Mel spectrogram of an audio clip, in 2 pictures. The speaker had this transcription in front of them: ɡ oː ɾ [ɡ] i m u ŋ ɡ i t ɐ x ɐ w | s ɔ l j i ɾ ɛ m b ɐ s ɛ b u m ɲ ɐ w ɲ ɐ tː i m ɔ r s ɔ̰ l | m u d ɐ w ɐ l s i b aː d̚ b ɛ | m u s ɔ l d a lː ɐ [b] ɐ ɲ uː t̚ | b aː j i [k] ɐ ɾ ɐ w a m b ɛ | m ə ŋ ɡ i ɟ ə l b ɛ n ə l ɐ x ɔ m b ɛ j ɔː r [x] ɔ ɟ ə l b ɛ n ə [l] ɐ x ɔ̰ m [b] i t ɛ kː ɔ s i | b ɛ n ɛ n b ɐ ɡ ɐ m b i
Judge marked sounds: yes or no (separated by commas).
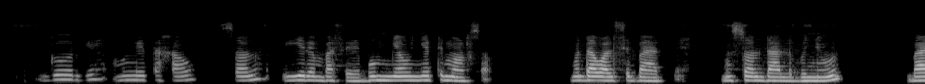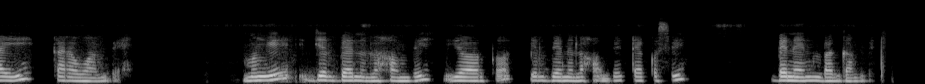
yes, yes, yes, no, yes, yes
